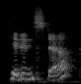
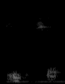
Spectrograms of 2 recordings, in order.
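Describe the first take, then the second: First: Said in the usual way. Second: Whispered spell name; whispering. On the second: Acted.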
